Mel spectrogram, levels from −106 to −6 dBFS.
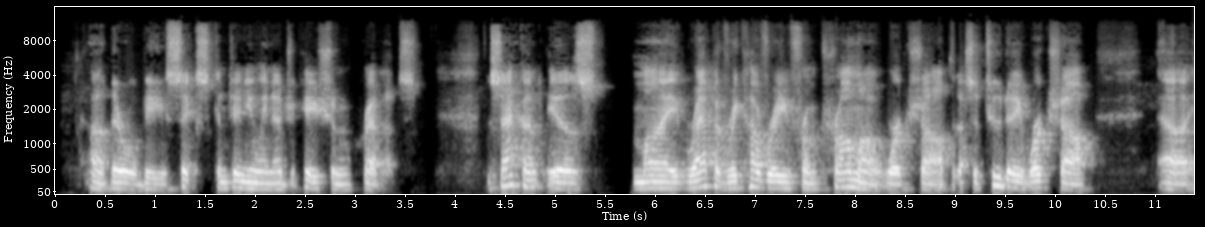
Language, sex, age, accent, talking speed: English, male, 50-69, American, 115 wpm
